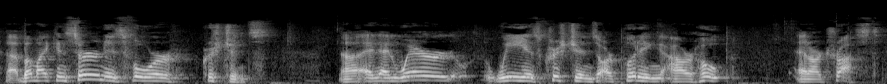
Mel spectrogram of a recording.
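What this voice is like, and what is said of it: American accent. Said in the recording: “I'm an American. I come from the U.S. ... But you can tell by my voice, right? That's where I grew up.”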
